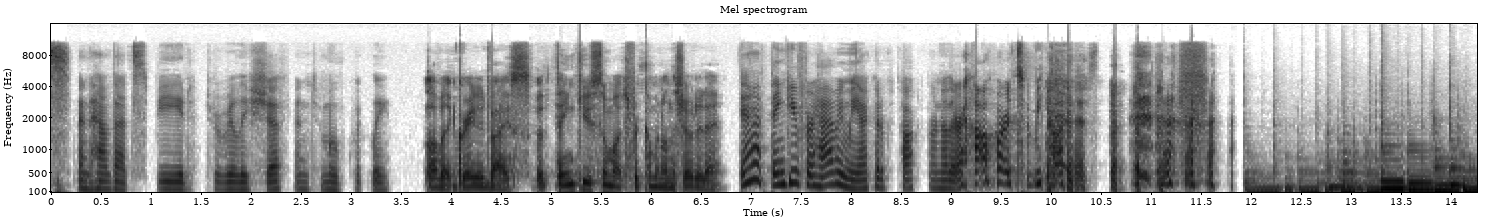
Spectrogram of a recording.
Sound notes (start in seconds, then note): 9.2 laughing; 11.9 jazz music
